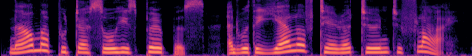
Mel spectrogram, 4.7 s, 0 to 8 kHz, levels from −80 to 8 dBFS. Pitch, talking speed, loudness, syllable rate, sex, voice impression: 225 Hz, 180 wpm, -17 LUFS, 4.8 syllables/s, female, feminine, adult-like, sincere, slightly calm, slightly friendly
